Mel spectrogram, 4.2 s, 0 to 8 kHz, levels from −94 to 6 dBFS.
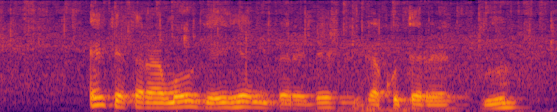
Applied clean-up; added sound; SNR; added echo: none; Rain; 15 dB; none.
